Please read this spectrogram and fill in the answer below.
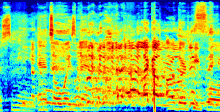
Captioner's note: strong laughter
